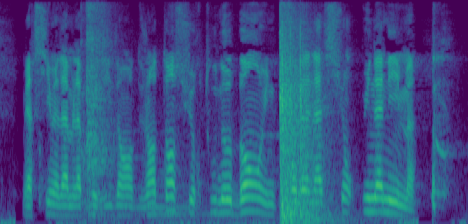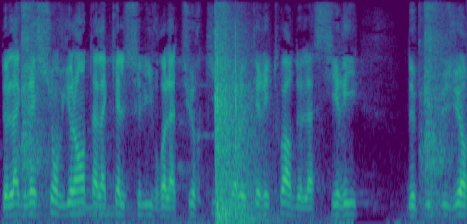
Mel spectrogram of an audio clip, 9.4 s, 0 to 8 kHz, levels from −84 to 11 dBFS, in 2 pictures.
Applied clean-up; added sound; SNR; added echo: none; Slam; 5 dB; none.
